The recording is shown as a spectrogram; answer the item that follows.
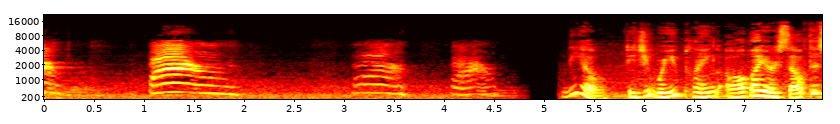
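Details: Indoor cat meowing: a strong descending meow, two softer ones, a brief silence, then a rapid run of chattering, wavering meow-like calls over low hum.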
